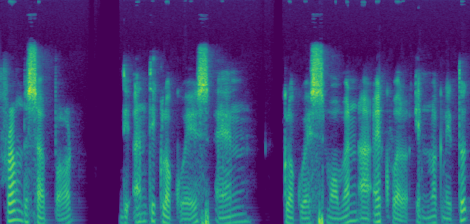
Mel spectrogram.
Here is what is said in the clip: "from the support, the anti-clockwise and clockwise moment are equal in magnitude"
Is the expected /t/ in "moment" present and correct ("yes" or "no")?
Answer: no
